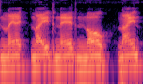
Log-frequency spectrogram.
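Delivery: Night stretched very slowly; slow, drawn-out night; slow model word. Shown as a demonstration. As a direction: draw out night so students hear each sound. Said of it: "इसके लिए आता है night".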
